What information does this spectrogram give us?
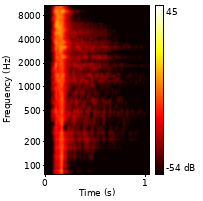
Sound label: Whip Mech Rotate; Grineer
